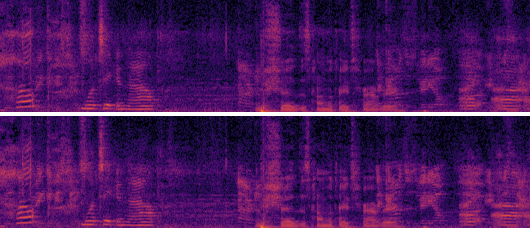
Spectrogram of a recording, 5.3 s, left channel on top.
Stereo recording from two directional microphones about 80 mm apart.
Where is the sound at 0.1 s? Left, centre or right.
Left.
